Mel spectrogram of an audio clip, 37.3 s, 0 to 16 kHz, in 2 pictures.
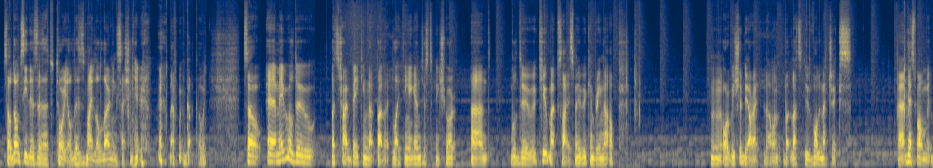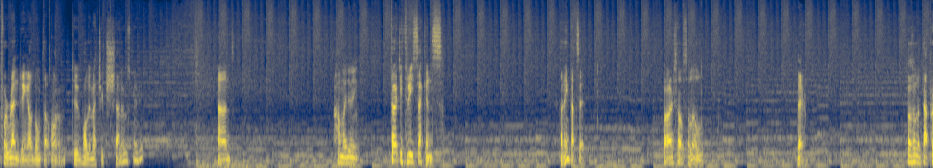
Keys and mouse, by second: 0.0 click, 1.5 middle click, 2.3 Tab, 3.0-3.8 middle drag, 20.5-25.6 drag, 30.3 middle click, 31.0 middle click, 32.4-32.7 middle drag.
